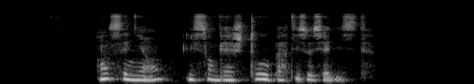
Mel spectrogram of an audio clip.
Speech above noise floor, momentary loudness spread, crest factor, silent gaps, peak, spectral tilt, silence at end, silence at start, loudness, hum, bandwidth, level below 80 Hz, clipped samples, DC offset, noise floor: 57 dB; 10 LU; 16 dB; none; -10 dBFS; -4 dB/octave; 1.05 s; 1 s; -25 LUFS; none; 11.5 kHz; -70 dBFS; under 0.1%; under 0.1%; -82 dBFS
